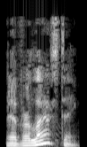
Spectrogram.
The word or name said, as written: everlasting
